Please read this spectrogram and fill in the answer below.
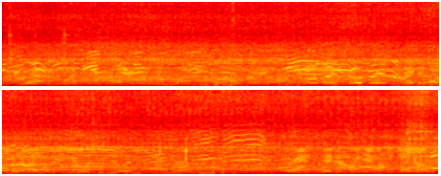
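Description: Overlapping, indistinct voices of young players and people on the sideline, calling and chattering across the field, with no clear words.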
